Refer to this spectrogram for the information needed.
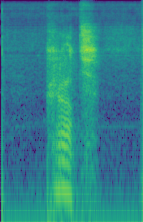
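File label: "krat", Dutch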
